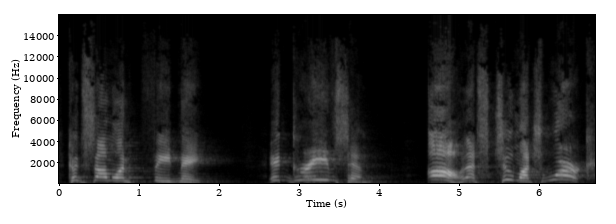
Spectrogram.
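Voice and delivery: high, loud, slow lazy moan; lazy whine. Acted. Preacher acting the sluggard too lazy to eat. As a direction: drag out the lazy groan.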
